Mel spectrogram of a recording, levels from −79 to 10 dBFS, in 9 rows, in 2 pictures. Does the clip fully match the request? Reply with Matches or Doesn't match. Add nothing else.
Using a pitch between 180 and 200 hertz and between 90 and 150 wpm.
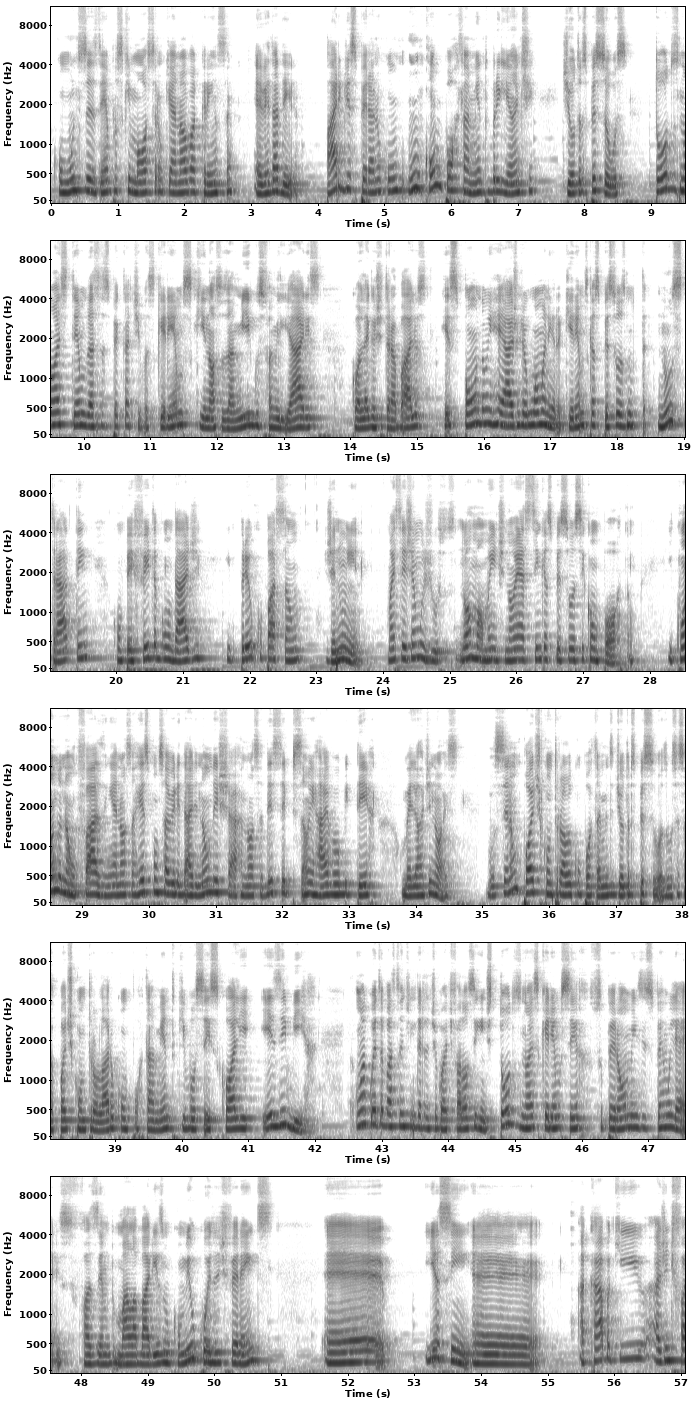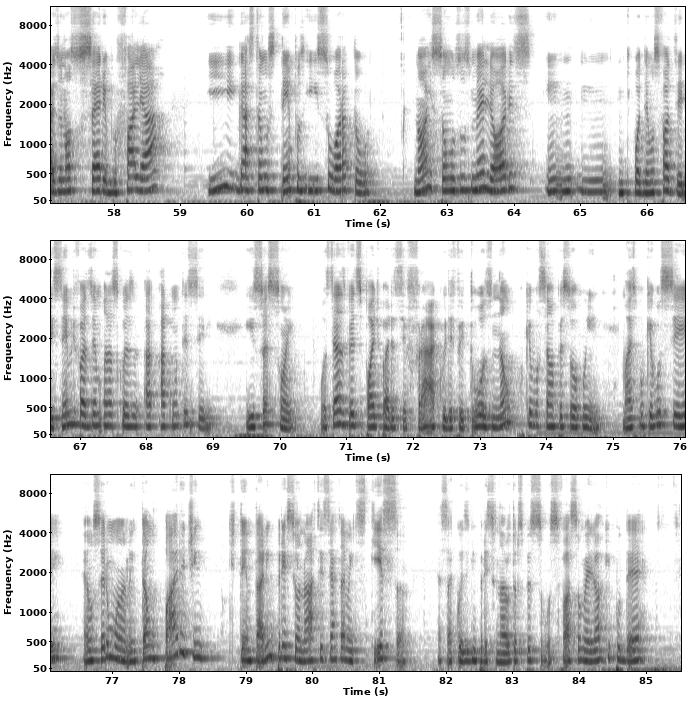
Matches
